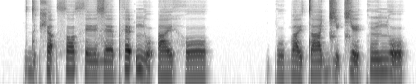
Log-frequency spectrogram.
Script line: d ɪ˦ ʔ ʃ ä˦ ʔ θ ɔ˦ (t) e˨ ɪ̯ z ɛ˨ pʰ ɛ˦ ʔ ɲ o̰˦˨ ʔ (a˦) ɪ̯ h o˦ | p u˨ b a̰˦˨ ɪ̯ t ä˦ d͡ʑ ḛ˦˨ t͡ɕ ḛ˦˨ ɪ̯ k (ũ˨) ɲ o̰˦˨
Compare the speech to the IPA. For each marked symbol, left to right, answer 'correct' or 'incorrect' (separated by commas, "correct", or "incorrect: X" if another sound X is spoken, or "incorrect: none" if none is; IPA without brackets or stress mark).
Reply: incorrect: θ, correct, incorrect: ũ˦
